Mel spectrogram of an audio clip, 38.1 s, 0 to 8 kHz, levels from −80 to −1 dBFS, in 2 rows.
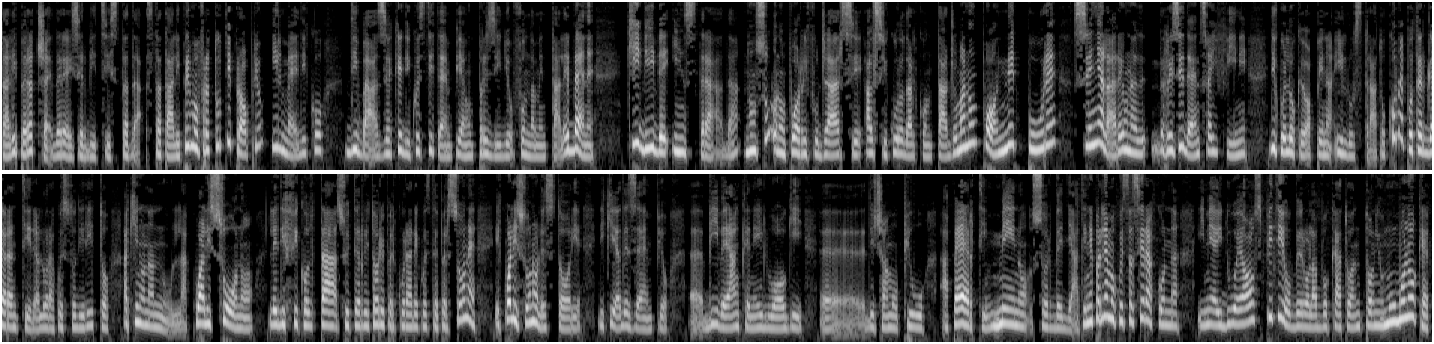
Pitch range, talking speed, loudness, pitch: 175-240 Hz, 165 wpm, -22 LUFS, 200 Hz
